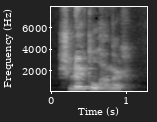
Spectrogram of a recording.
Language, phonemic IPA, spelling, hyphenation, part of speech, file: Dutch, /ˈsløː.təlˌɦɑ.ŋər/, sleutelhanger, sleu‧tel‧han‧ger, noun, Nl-sleutelhanger.ogg
- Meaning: keychain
